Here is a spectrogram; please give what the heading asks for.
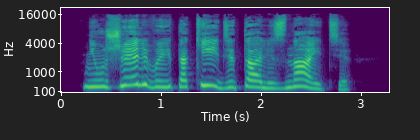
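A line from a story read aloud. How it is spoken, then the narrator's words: Cried out. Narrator (Russian): выкрикнула Камилла, поняв, что терять, по сути, больше нечего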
